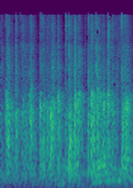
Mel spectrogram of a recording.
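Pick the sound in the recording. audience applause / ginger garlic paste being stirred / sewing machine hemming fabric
audience applause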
